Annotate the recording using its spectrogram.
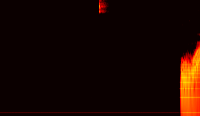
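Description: Near silence, broken by a single faint, short click about a second in; a man's voice starts near the end.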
